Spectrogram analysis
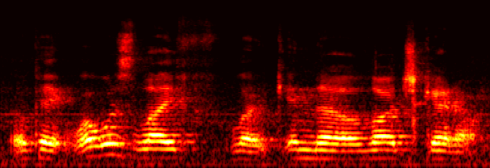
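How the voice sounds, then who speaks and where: A man's voice: a little high, unhurried, echoey room, slight background noise, rough recording. A young male interviewer asking short prepared questions for a school project.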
